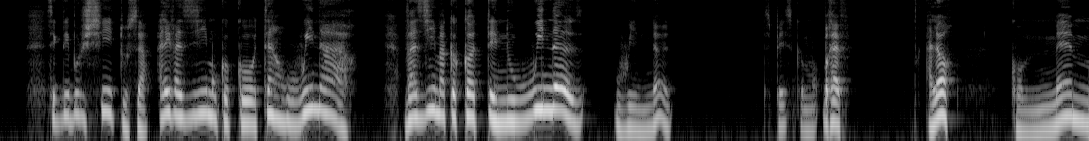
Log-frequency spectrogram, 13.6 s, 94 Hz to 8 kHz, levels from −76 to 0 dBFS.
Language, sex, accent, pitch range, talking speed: French, male, French, 100-160 Hz, 110 wpm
